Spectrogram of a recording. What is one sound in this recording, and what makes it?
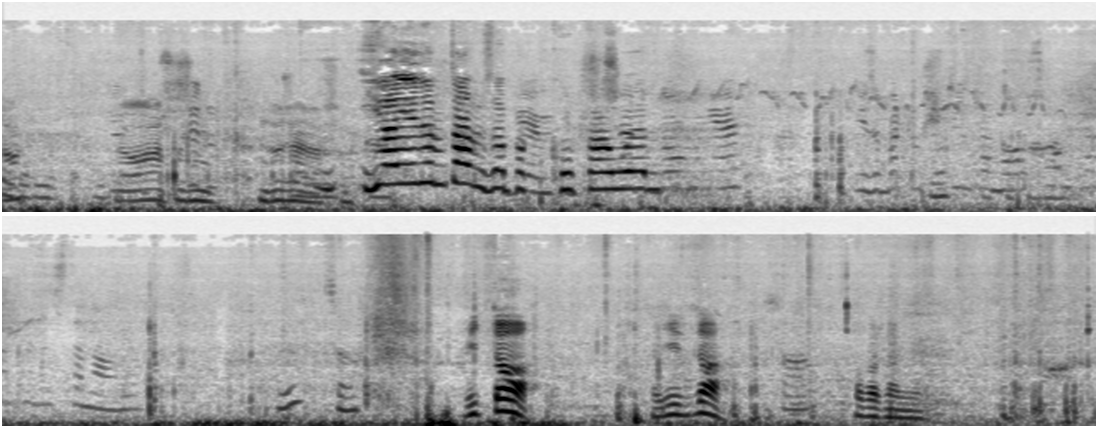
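A child talks loudly at a distance outdoors.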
